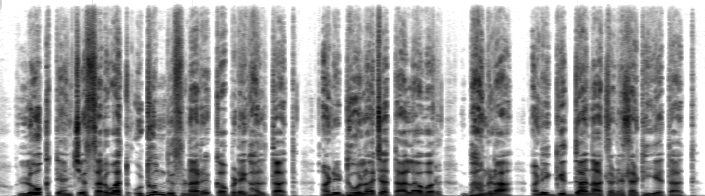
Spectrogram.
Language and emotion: Marathi, neutral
